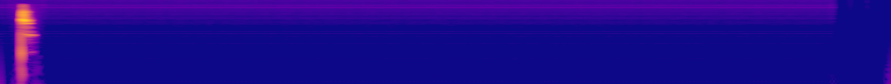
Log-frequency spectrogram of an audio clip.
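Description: Near silence: a pause in the narration with only a very faint steady high tone.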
